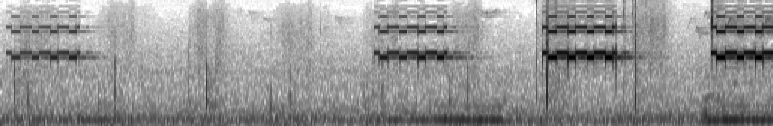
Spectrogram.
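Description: A mobile phone rings in short repeated bursts in Life is Strange: Before the Storm, the electronic ringtone growing slightly louder as if approached, with faint footsteps and soft background ambience.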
